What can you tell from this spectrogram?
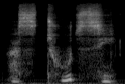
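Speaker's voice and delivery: hushed, slow whisper; quiet uneasy whisper; asked quietly. A narrator's reading. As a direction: whisper the question under the breath. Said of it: "fragte Herr von Wallbaum leise".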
